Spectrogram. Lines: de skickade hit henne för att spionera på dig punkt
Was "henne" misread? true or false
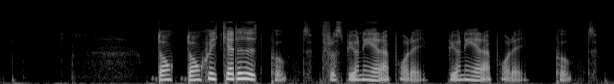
true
